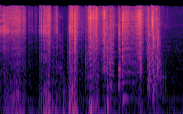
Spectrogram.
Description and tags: Metal scrape and slide
cloth, object, metal, fabric, swish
